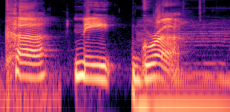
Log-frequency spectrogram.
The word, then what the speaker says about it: Kinigra: me tell y'all a thing of three it's pronounced kanigra now subscribe oh I crack myself up thanks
